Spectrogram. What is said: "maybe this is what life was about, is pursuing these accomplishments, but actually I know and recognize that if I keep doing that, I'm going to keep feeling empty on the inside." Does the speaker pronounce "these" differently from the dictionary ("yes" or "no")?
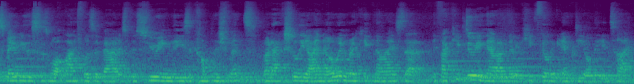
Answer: no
